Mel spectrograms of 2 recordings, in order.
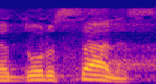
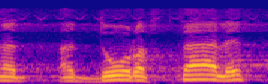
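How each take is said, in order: First: The last word begins with an 's' sound. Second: The last word begins with a 'th' sound. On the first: The speaker calls it wrong. "the tha, it's lightly till it becomes like a seen" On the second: The speaker calls it right. "Instead of saying"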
